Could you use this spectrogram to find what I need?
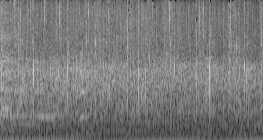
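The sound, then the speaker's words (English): A church audience applauds and cheers in celebration during a service, a dense, steady wash of clapping with voices mixed in. “Come on, can we make some noise for Jesus right now? Can we celebrate him?”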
